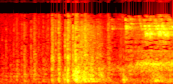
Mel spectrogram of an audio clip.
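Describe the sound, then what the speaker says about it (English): Radio drama sound effect of a bird trying to get in at a rattling window, with short irregular fluttering taps and rattles building over a couple of seconds, alone and fairly close. "There's some bird out there trying to get in."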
